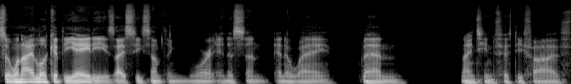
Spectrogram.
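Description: Speaking at a fairly quick pace, a man with a very deep, low pitch and ordinary pitch variation is heard on a very clean recording with a silent background. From Ireland. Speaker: podcast co-host, film discussion. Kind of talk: casual scholarly discussion.

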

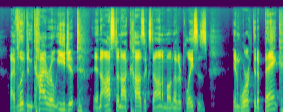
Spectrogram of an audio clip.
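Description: With an American accent, a man speaks at a moderate pace in a fairly high pitch, his bright, sharp tone showing vocal fry in a dry, close sound with no echo. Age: 40s. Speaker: investment advisor. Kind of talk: casual interview. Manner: halting.

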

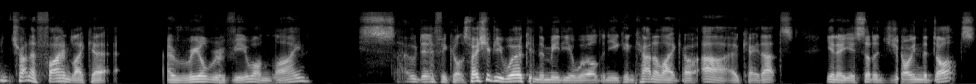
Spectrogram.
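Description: A man with a British accent talks at a fairly quick pace and medium pitch, the sound dry and close with no echo against a quiet background. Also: ordinary pitch variation. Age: 40s. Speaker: automotive journalist. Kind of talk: casual chat.

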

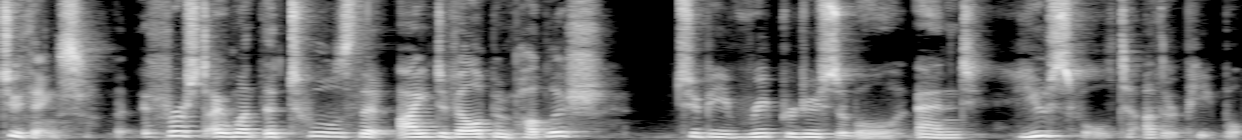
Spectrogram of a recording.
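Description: At a moderate pace, a woman with a slight Philadelphia accent talks at a medium pitch with ordinary pitch variation. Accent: general American, little Philadelphia. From US Northeast, Philadelphia area. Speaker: neuroscience professor. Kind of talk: interview.

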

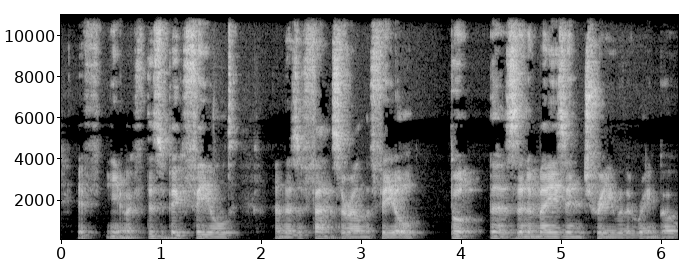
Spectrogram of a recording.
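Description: The speaker has a Lancashire accent and fairly even intonation. The pace is fairly quick. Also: man. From northwest England, Lancashire. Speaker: landscape photographer. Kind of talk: interview.

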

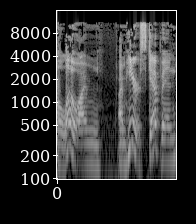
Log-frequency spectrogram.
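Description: A man's put-on character voice with fairly high pitch. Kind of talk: proper, polite phone voice.

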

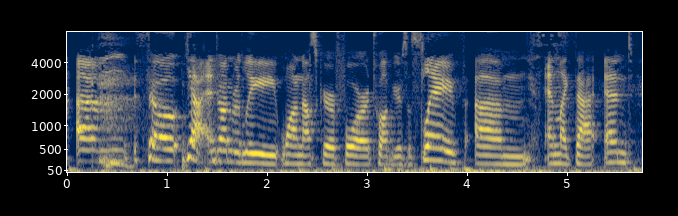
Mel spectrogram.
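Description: Heard with audible room echo and noticeable background noise, a woman speaks fairly slowly at a medium pitch. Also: ordinary pitch variation. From Singapore. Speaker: actress. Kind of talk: casual chat. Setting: studio.

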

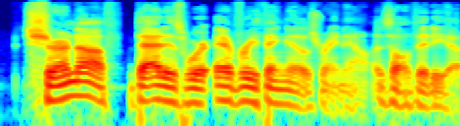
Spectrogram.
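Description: In an American accent, a man talks at a fairly quick pace with vocal fry, his medium-pitched voice moving with ordinary variation, in a dry, close sound with no echo and a quiet background. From US South, Birmingham, Alabama. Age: 40s. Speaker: political marketing strategist and author. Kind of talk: casual interview.

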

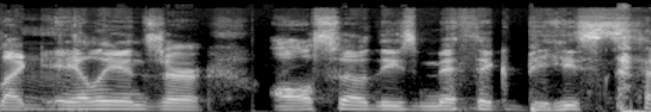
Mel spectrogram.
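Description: A man with an American accent at a medium pitch and moderate pace, fairly even intonation, an ordinary speaking voice. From US Northeast (New York State). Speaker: podcast host, guest. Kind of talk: casual chat. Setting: remote call.

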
